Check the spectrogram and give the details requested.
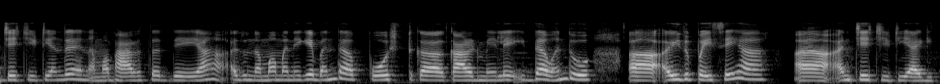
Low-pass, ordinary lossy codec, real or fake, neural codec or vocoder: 7.2 kHz; none; real; none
